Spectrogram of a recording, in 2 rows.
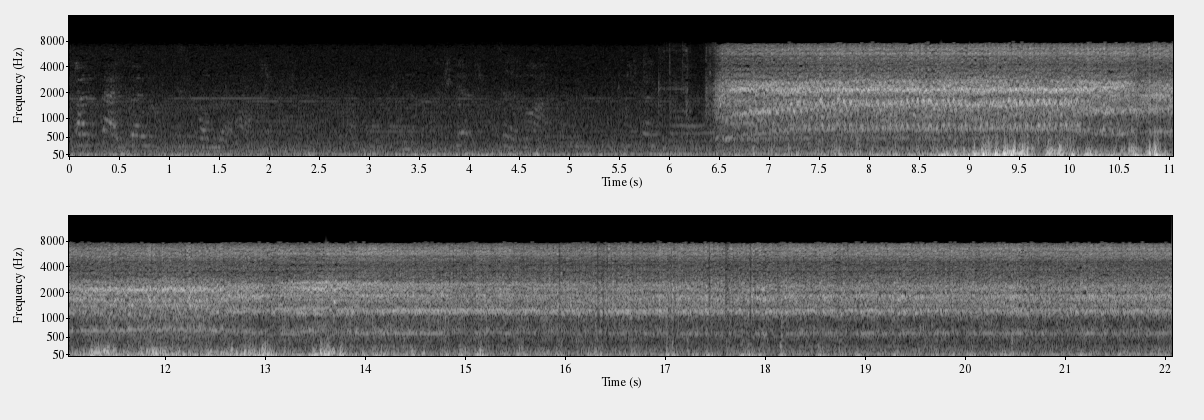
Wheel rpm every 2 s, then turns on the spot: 0, 0, 0, 110, 160, 160, 160, 160, 160, 160, 160.
none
